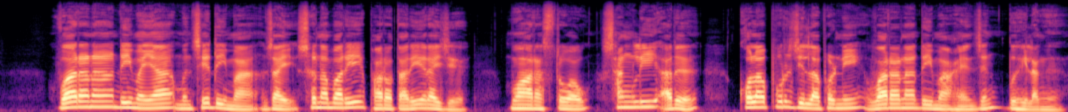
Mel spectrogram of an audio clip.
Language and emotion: Bodo, neutral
